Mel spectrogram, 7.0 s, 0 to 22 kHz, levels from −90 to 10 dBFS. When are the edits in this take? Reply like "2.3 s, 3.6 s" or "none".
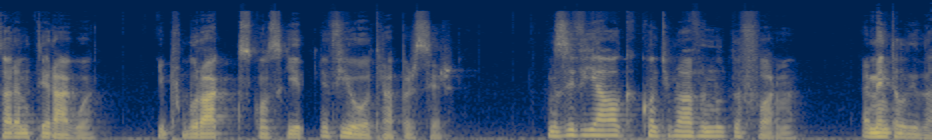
1.4 s, 2.3 s, 5.5 s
